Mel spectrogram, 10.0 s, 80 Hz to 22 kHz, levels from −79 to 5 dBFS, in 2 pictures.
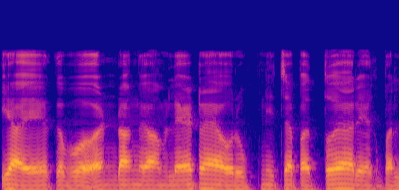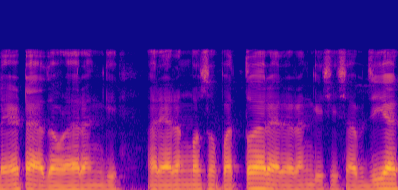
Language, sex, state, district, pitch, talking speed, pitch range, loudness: Hindi, male, Rajasthan, Churu, 95 Hz, 170 wpm, 90-95 Hz, -17 LUFS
